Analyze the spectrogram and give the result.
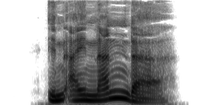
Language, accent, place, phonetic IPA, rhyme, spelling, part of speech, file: German, Germany, Berlin, [ɪnʔaɪ̯ˈnandɐ], -andɐ, ineinander, adverb, De-ineinander.ogg
- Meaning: 1. into each other; intertwiningly 2. with each other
